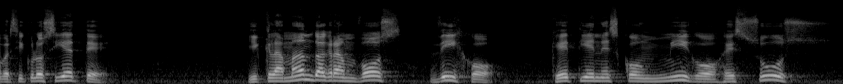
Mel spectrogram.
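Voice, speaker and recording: Slow, emphatic preaching man. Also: medium pitch. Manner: dramatic, rising to loud emphatic bursts; quotes scripture references slowly and deliberately. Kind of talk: sermon.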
